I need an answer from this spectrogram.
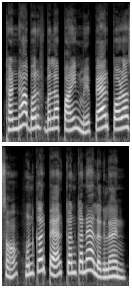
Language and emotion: Maithili, neutral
